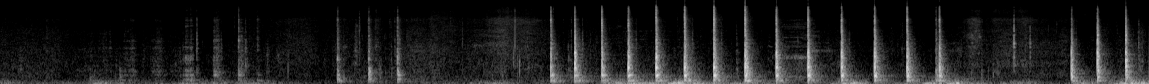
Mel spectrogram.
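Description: Hammer nailing a wooden board onto a chicken coop. A few light taps come first, then a quick steady run of blows at about three or four a second, a short pause, and a few more blows near the end.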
